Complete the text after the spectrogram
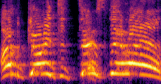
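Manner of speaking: very high-pitched, loud, slow yell. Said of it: "he just yells".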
